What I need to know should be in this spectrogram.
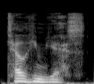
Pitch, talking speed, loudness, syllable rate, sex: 120 Hz, 190 wpm, -15 LUFS, 4.0 syllables/s, male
